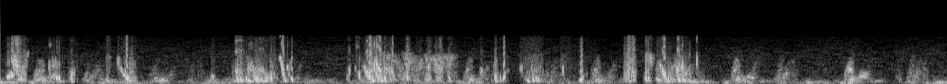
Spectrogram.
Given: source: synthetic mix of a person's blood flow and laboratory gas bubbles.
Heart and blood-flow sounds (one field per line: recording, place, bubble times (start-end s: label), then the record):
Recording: Doppler ultrasound of blood flow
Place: precordium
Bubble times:
0.05-0.30 s: bubbles
0.47-0.65 s: bubbles
0.67-0.78 s: bubbles
1.05-1.12 s: bubbles
1.17-1.39 s: bubbles
2.10-2.16 s: bubbles
2.31-2.96 s: bubbles
3.46-3.52 s: bubbles
3.55-4.60 s: bubbles
4.79-4.85 s: bubbles
4.91-5.10 s: bubbles
5.19-5.44 s: bubbles
5.60-5.67 s: bubbles
5.78-5.88 s: bubbles
6.23-6.38 s: bubbles
6.43-7.07 s: bubbles
From the record:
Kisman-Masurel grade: 333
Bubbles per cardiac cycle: rolling drumbeat, 9 or more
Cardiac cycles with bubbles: 50 to 99%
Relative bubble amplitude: loud (0.450 to 0.775)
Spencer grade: 3 (all of the cardiac periods contain showers or single bubble signals, but not dominating or overriding the cardiac motion signals)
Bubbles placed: only in the low amplitude regions of the cardiac cycle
